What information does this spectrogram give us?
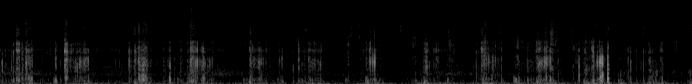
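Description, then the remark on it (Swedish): A dog and its female owner, out jogging in light snowfall, pass by, their footfalls making a steady, rhythmic patter of soft thuds and scuffs that continues for several seconds with no talking. “Oj, nu kommer en till hund. Ut och joggar med sin matte.”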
